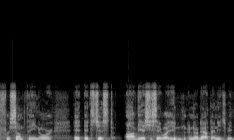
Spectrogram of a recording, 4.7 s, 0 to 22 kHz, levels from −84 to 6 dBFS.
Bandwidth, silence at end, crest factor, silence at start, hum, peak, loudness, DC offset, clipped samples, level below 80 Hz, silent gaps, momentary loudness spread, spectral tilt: 9.4 kHz; 0 s; 14 dB; 0 s; none; -8 dBFS; -22 LUFS; under 0.1%; under 0.1%; -52 dBFS; none; 8 LU; -4 dB/octave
